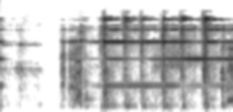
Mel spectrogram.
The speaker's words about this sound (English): So, when you hear the bell ding, like so, that is a correct answer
